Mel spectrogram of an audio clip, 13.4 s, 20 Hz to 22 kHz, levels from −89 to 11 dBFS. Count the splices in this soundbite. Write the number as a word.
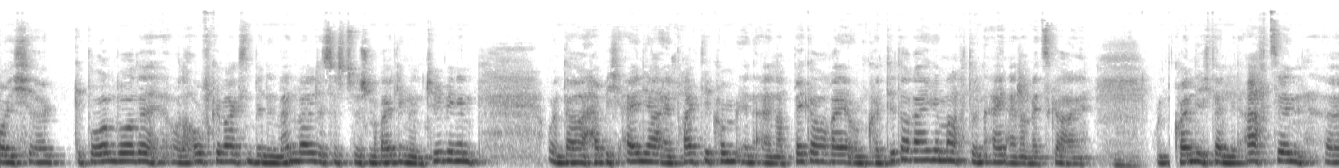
two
